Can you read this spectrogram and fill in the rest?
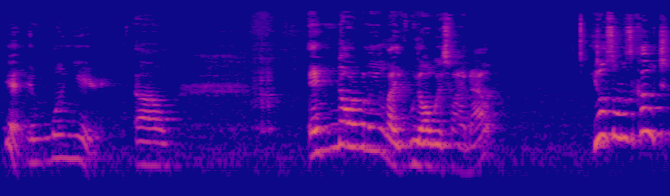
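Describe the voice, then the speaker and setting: A man's voice: sits high, big pitch swings, a little slow, warm tone. An American man co-hosting a sports podcast, talking soccer casually and giving his opinions in a conversational way. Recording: roomy, distant mic, faint noise.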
